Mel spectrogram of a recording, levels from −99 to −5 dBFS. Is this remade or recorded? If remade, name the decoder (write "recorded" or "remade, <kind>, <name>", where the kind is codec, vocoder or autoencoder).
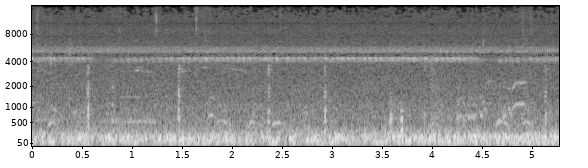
recorded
